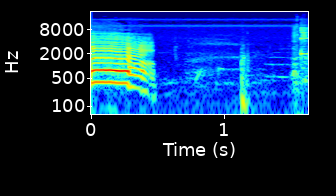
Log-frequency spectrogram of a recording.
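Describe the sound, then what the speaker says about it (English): A baby goat in Minecraft Bedrock gives a single short, high wavering bleat up close, then quiet with a couple of faint clicks and a brief rustle near the end. "A cute little baby goat"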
